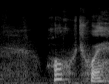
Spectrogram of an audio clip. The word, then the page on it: xowhchwe': hupa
